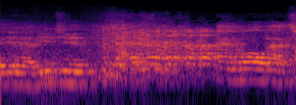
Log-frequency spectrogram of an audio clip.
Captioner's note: laughter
